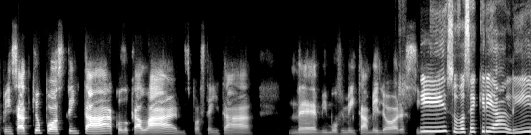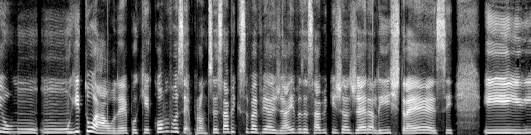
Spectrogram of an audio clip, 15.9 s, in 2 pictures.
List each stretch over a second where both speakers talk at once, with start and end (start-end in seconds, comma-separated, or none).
none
